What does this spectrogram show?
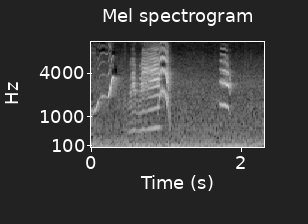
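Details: Pet Indian ringneck parakeet talking: a rising squeal, then a loud harsh harmonic squawk that climbs and breaks off, and after a pause a short shrill call sliding downward.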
